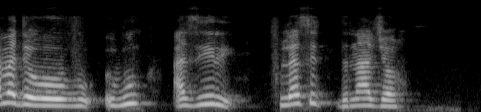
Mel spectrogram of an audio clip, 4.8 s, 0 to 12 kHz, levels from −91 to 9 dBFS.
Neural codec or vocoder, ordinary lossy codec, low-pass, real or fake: none; Opus, 16 kbps; 7.2 kHz; real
